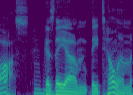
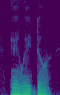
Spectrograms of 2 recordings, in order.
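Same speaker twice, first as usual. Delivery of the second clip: put-on old-Hollywood leading-man voice. Describing an actress's performance in a movie, imitating a Marlon Brando voice. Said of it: "a Marlon Brando kind of".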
